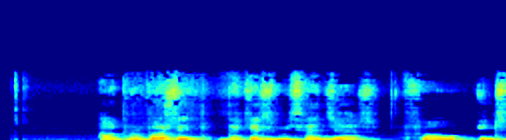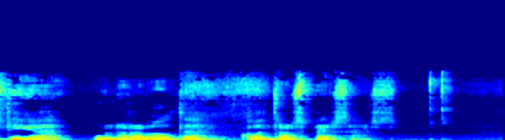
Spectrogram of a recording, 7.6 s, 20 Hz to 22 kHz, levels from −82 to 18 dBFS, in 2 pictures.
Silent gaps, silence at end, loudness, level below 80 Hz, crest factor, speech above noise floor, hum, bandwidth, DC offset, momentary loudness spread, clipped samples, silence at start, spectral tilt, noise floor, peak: none; 0.45 s; -21 LUFS; -54 dBFS; 16 dB; 43 dB; none; 11 kHz; under 0.1%; 16 LU; under 0.1%; 0.75 s; -6.5 dB/octave; -62 dBFS; -4 dBFS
